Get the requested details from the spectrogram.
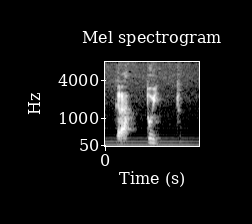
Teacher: O e o i são pronunciados juntos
